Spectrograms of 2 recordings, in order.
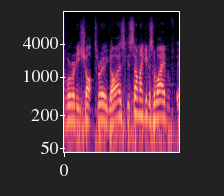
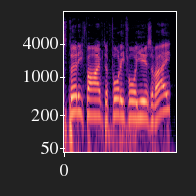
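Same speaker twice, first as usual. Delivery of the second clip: ordinary talk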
